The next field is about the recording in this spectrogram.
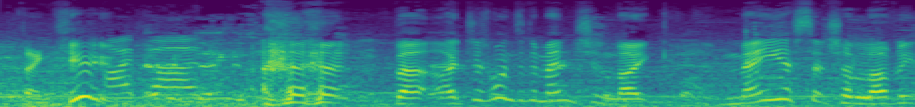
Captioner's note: laughs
